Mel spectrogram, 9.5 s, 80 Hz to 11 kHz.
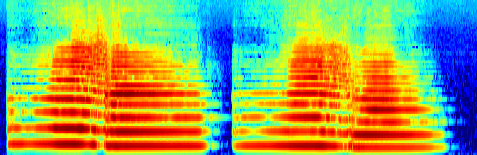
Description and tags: horn pitchbend E4 D4 D4 C4
Pitch bends produced by covering the bell slowly with the hand. The first sound is a bend from E4 to D4; the second is D4 to C4. Recorded with a Zoom h4n placed about a metre behind the bell.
